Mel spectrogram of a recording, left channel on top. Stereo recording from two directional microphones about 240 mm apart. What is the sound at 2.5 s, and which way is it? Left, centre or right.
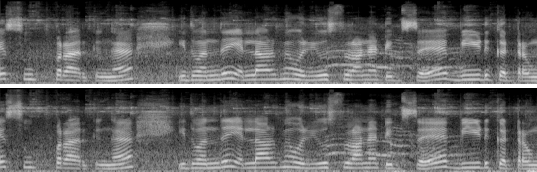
Speech, centre.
